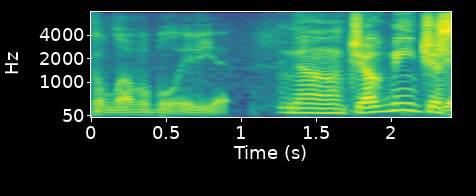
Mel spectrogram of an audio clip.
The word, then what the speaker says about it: Jagmeet: Did you know, I think I mentioned this, but it's actually pronounced Jugmeat, apparently. Maybe I'm wrong. I'll call him Jagmeet forever.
